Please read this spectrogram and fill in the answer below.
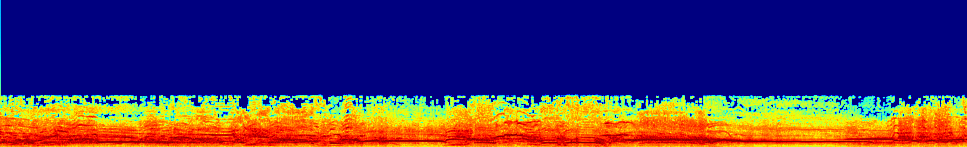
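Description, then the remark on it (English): A big crowd chants the rhythmic Owensboro High School cheer "We are Owensboro" in unison, loud and sustained, with many voices blending into a continuous roar of shouting and whooping. “I hated that cheer as an Apollo fan. We are Owensboro because it always rings out at the wrong time when you're an Apollo fan.”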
